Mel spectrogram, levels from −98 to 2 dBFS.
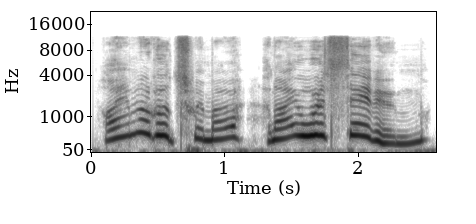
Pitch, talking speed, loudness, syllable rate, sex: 285 Hz, 230 wpm, -15 LUFS, 5.9 syllables/s, male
